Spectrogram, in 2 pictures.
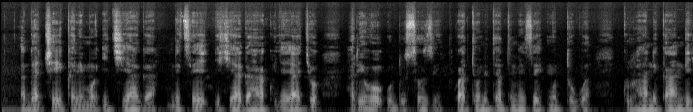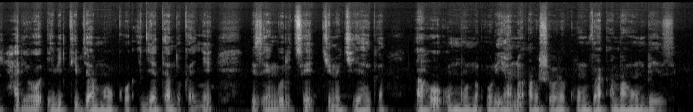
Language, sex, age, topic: Kinyarwanda, male, 25-35, agriculture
